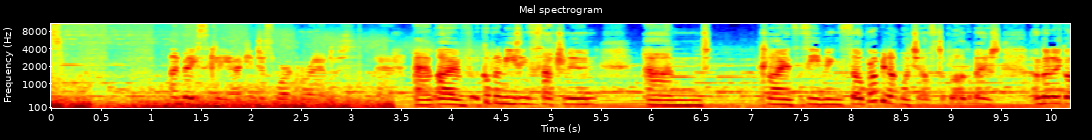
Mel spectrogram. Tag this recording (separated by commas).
Vehicle, Car, Speech, Music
